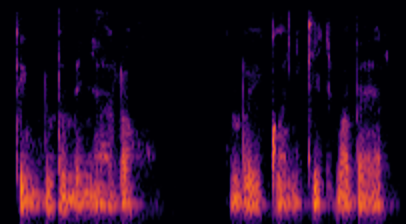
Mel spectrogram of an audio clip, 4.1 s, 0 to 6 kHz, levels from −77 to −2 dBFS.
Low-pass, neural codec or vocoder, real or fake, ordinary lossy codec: 5.4 kHz; vocoder, 22.05 kHz, 80 mel bands, HiFi-GAN; fake; Opus, 32 kbps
